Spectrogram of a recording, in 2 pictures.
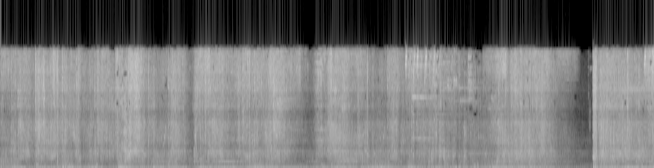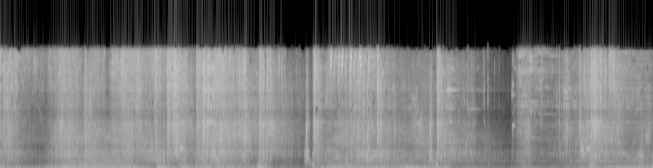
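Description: Magic spell effects whoosh and crackle in quick bursts.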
